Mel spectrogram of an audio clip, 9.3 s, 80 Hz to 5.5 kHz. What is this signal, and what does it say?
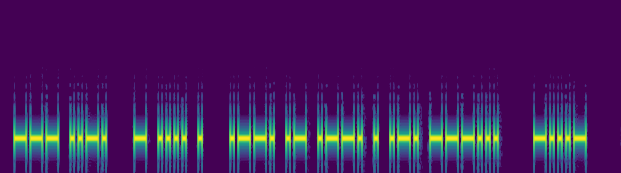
Morse code, heard as a keyed tone, about 20 wpm, 600 Hz. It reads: OF THE PAPER: <BT>
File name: cw-books / winnie-the-pooh / winnie-20wpm-page-0092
